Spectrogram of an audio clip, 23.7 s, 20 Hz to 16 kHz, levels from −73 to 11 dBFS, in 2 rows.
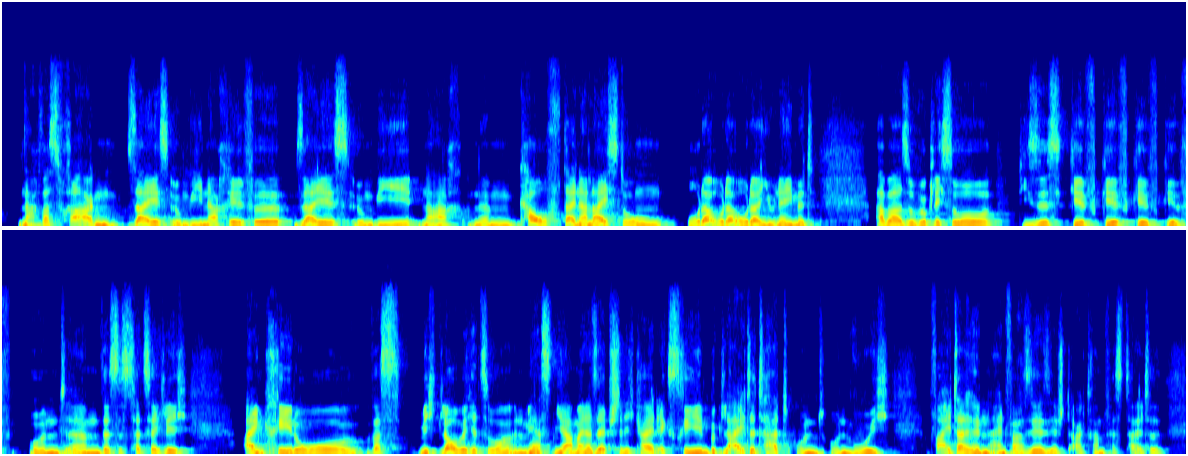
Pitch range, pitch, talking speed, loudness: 130-140 Hz, 135 Hz, 160 wpm, -19 LUFS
